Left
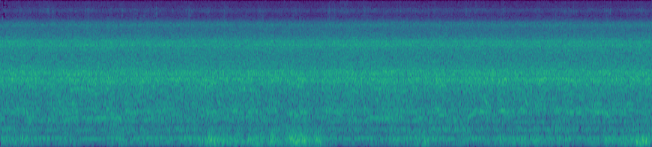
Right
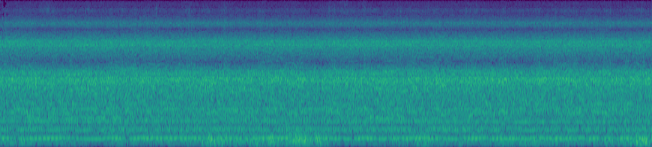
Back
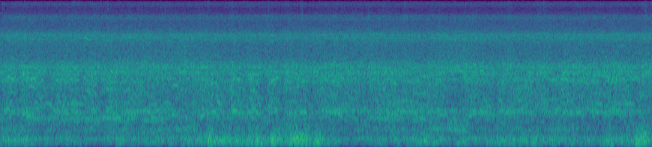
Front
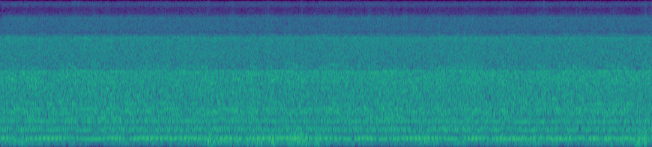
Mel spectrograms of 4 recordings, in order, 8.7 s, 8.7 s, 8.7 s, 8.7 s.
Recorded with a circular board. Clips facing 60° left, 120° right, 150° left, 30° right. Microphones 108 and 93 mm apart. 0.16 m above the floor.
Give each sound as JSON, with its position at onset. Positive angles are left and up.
{"t": 0.0, "sound": "a drone", "azimuth_deg": -60}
